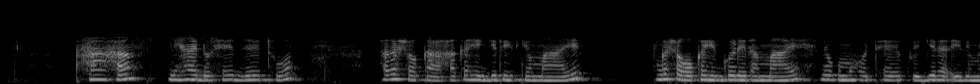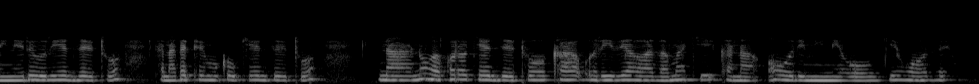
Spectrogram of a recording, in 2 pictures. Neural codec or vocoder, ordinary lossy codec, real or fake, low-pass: none; none; real; 3.6 kHz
